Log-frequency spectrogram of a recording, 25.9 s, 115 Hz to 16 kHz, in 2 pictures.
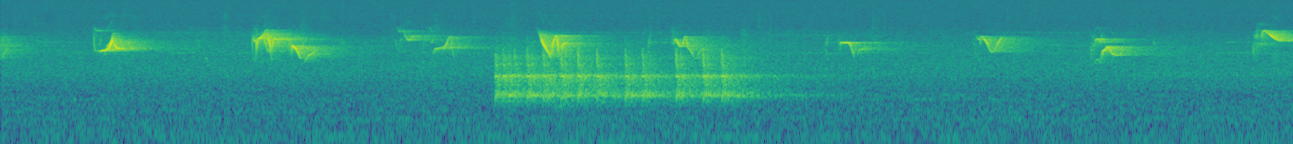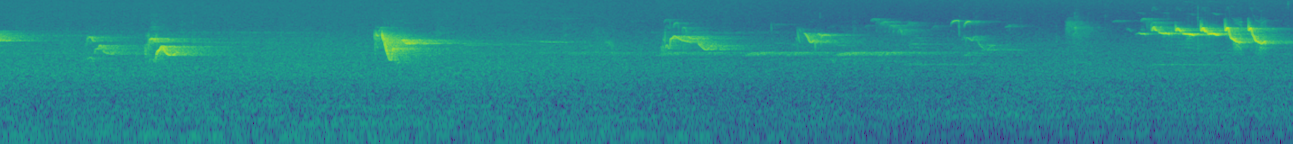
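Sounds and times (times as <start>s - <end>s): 
warbler singing: 1.0s - 9.0s, 12.3s - 15.0s, 16.7s - 25.8s
sapsucker calling: 4.4s - 9.0s.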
